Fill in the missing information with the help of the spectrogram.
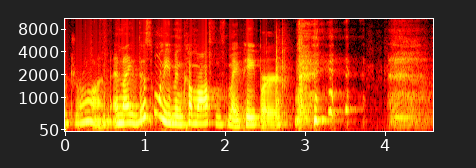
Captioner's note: laughs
